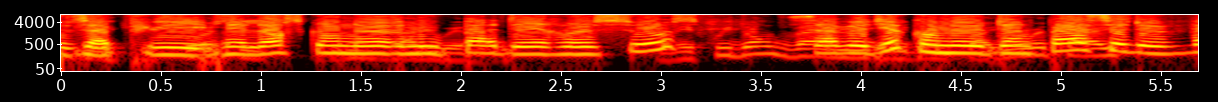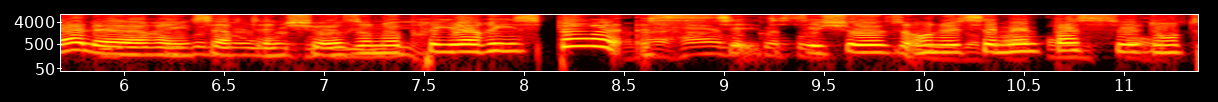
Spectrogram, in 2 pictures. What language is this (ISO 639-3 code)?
fra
